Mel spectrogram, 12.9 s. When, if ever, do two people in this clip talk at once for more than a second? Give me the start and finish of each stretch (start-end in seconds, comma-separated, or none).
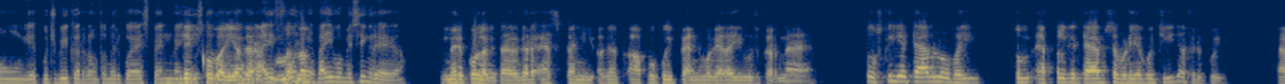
1.9-3.2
